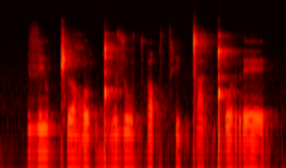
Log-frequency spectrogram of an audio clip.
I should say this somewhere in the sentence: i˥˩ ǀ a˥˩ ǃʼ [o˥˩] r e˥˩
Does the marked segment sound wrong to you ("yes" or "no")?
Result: no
